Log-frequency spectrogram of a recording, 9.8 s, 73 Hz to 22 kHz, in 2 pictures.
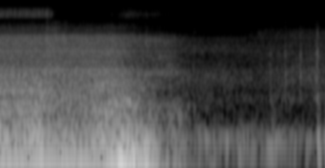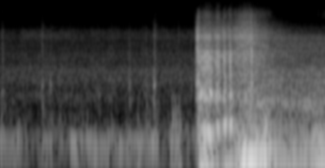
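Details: BMW E36 coupe with a swapped Gen2 Toyota 1UZ-FE V8, first start of the day after repairs and throttle position sensor adjustment: cranks, catches cleanly with a short rev flare, then settles to a steady idle. A normal start.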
